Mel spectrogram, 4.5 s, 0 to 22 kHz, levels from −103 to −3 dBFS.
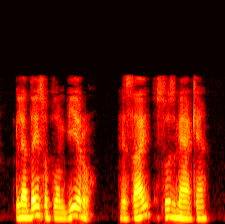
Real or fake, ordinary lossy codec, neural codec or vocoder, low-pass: real; AAC, 24 kbps; none; 5.4 kHz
